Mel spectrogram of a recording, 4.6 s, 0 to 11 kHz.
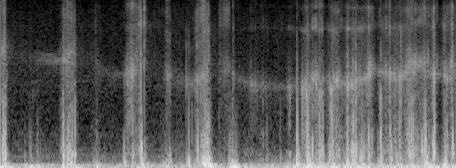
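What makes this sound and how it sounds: Fingertips and nails tap and rub the hollow, white silicone ear-shaped pieces on both sides of a black 3Dio binaural microphone. Close, deep thumps and boomy rumbles mix with soft scratchy rustles in quick, uneven bursts that grow denser toward the end.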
